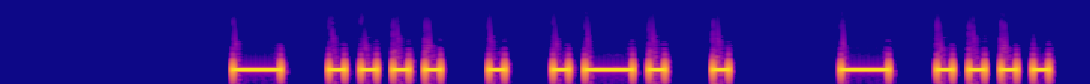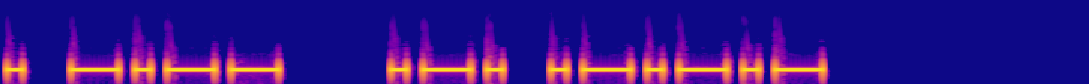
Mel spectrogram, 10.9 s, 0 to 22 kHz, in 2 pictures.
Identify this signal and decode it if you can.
Morse code, heard as a keyed tone, about 15 wpm, 700 Hz. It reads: THERE THEY R.
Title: Sentences from Top 100 Words and Abbreviations 15wpm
